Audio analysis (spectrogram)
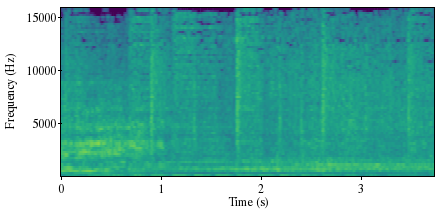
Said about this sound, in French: J'espère que vous m'entendez bien, il y a énormément de bruit ici sur le circuit. Les moteurs qui hurlent dans la ligne droite, des puits devant moi et aussi la foule qui est debout, qui hurle, qui encourage son pilote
